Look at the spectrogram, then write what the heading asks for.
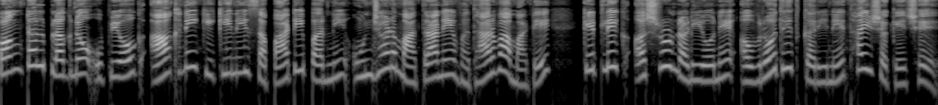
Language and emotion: Gujarati, neutral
